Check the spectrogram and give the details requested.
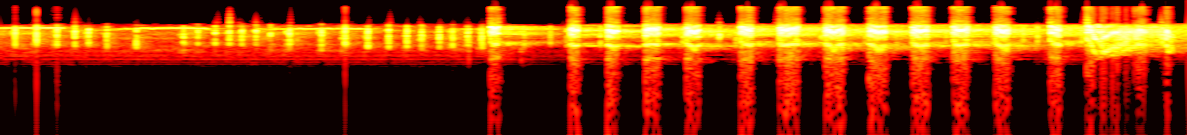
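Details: Swiftlet sound from Vietnam used to draw swiftlets into bird houses: a thin whistle with quick ticks, then loud sharp clicks repeated about twice a second over a high buzzing chatter.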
